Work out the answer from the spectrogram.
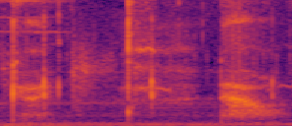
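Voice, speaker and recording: A gamer giving soft, relaxed, whispered ASMR commentary while playing a video game. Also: drawn-out words. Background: video game music.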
